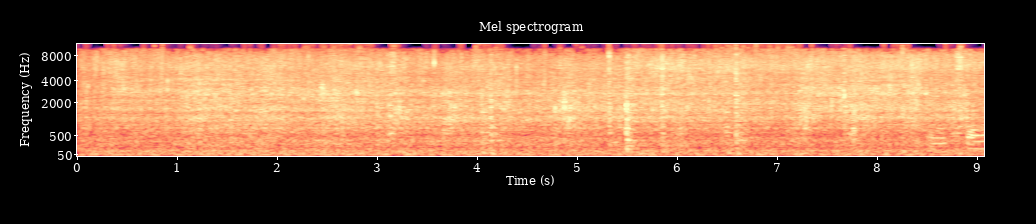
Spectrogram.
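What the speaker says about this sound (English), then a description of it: "So we just let that fry." Salt mackerel fries with red peppers, tomato, onion and hot pepper in a pan, giving a steady, close sizzle that runs unbroken throughout with small crackling pops and no talking.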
